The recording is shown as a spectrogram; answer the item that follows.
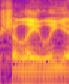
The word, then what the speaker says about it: Shillelagh: For our cantrip, Shillelagh, or Shillelagh as some people pronounce it, is incredible early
